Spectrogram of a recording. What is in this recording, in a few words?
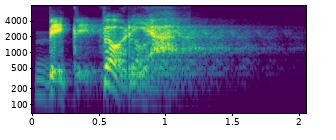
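Announcer victory, Spanish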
